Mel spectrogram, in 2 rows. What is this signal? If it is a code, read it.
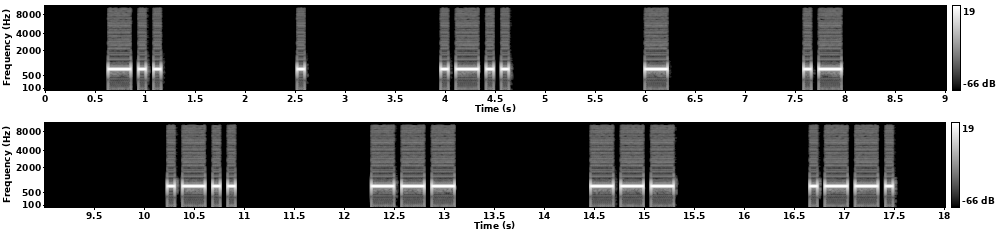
Morse code, heard as a keyed tone, about 16 wpm, spaced as for 5 wpm, 800 Hz. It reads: DELTA LOOP
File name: fromSMs / FromSMs mp3s / Antennas@5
